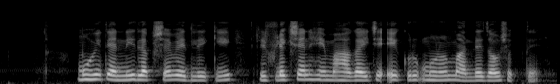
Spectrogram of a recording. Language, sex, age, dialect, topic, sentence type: Marathi, female, 31-35, Standard Marathi, banking, statement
